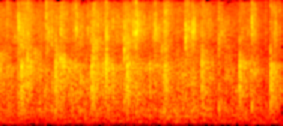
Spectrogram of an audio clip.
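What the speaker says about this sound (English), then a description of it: "We are now clapping for the Vice Chancellor of the State University" Audience applause in a university lecture hall at a Faculty of Social Sciences guest lecture, a steady, dense round of many hands clapping that carries on throughout without voices.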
